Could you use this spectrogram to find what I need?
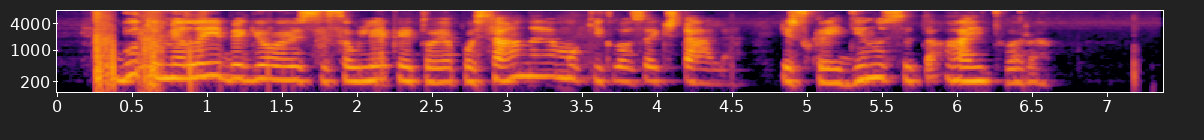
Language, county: Lithuanian, Vilnius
